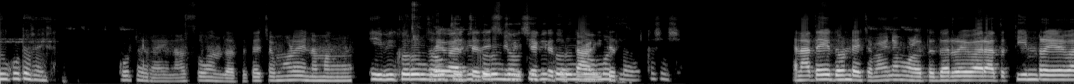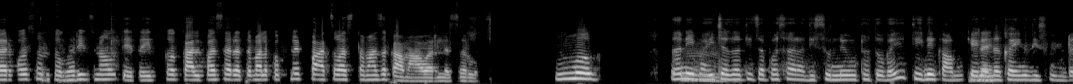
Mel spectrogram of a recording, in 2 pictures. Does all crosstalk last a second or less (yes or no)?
no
